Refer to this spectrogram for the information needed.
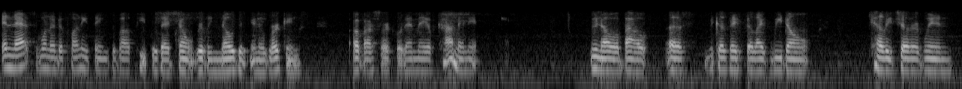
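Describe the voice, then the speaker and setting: Low gravelly woman on a phone-like line. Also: little pitch movement, moderate pace. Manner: assertive, outspoken, slangy. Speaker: radio show co-host. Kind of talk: casual panel discussion. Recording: tinny, band-limited phone-line sound.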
